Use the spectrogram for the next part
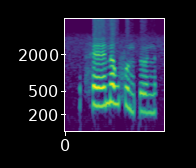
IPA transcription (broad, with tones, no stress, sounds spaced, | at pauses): t͡sʰ ɛː˨˧ n ɐ˨˧ w f ʊ˨˩ ŋ t̪ ɵ˨ n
